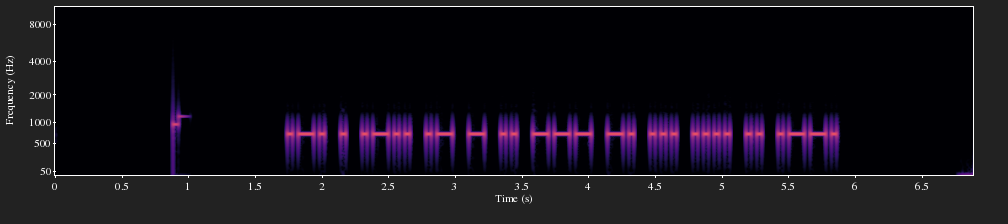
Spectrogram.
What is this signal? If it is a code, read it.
Morse code, heard as a keyed tone, about 32 wpm, 700 Hz. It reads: RELATIONSHIP
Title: Sentences from Top 1100 Words - New Word Drill Alt - 30wpm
